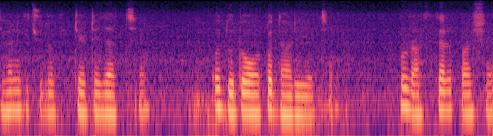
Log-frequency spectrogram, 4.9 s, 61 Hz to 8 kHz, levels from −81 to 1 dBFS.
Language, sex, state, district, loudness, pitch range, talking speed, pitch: Bengali, male, West Bengal, North 24 Parganas, -20 LUFS, 135-150 Hz, 170 wpm, 140 Hz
